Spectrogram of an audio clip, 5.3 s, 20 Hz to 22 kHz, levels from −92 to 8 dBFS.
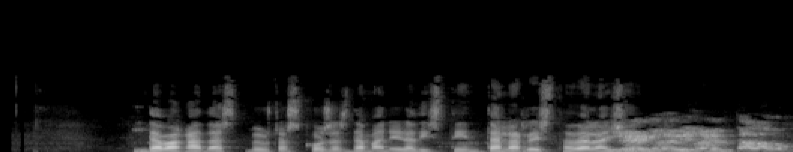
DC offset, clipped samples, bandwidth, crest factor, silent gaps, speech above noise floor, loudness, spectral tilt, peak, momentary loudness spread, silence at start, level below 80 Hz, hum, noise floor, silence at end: under 0.1%; under 0.1%; 10.5 kHz; 22 dB; none; 41 dB; -28 LUFS; -4 dB/octave; -6 dBFS; 13 LU; 0.9 s; -84 dBFS; none; -69 dBFS; 0 s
